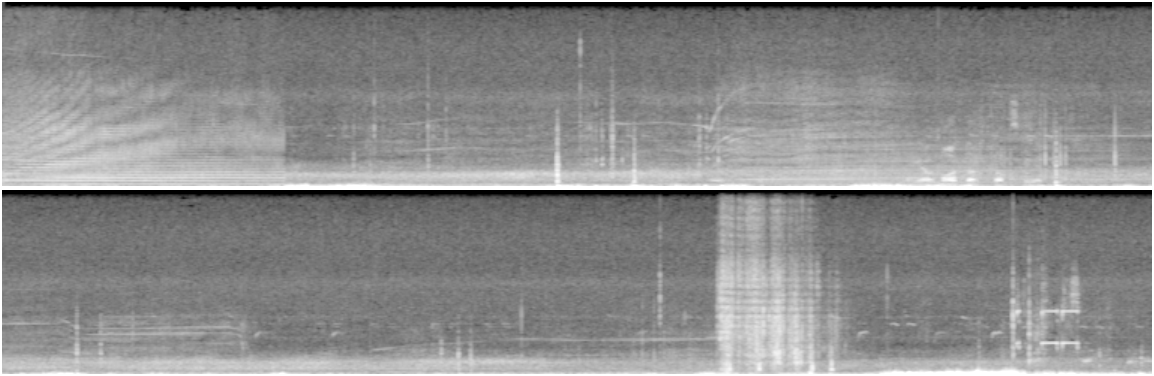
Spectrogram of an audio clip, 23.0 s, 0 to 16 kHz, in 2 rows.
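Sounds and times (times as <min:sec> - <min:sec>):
wind rumbling on microphone: 0:02.0 - 0:23.0.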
